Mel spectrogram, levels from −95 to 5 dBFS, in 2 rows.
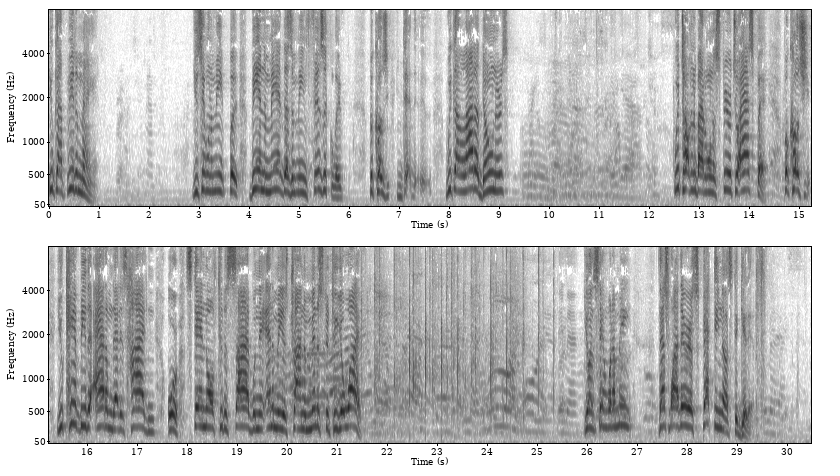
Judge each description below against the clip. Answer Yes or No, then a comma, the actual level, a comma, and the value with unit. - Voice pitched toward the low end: No, very high, 255 Hz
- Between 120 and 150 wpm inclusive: Yes, average, 140 wpm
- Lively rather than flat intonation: No, average, 4.3 semitones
